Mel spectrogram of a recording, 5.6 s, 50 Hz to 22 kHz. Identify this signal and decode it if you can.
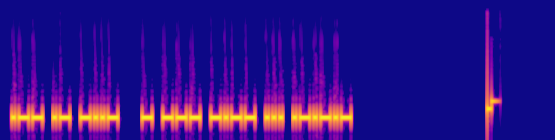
Morse code, heard as a keyed tone, about 34 wpm, 700 Hz. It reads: WAX TOYS.
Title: Pangram Challenge v2 - 35wpm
